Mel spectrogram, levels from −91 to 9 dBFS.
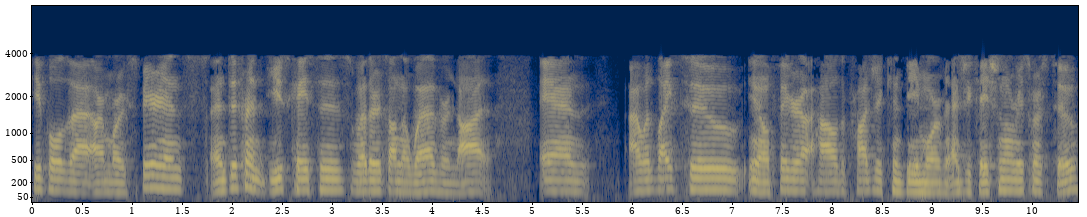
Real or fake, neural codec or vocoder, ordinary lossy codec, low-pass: real; none; AAC, 16 kbps; 7.2 kHz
